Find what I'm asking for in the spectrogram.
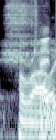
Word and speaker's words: Hyrule: Hyrule.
